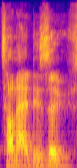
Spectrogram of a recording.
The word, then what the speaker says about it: Tonnerre de Zeus: But of course, in French, how that's pronounced is de, isn't it? Tonnerre de Zeus.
